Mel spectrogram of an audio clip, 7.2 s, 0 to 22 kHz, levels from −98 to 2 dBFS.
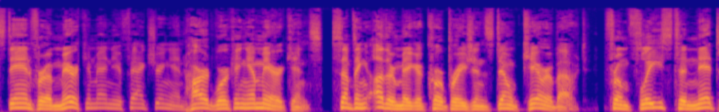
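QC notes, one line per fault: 0.78–1.86 s, sudden gain jump: the sound and its background noise drop together by about 12 dB, then return at once. The likely cause is a gain setting applied without a ramp. The waveform envelope steps down and back up, and the spectrogram darkens evenly across all frequencies with sharp vertical edges.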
